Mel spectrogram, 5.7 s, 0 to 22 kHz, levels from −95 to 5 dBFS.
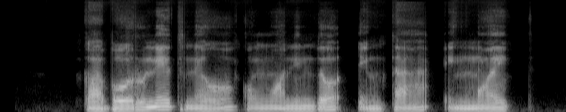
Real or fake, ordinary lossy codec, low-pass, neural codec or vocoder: fake; none; none; codec, 44.1 kHz, 2.6 kbps, SNAC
